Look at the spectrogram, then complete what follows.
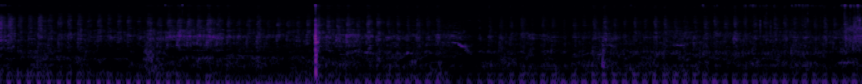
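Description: An engine idling steadily nearby, with an even, rapid thudding of about nine beats a second. There is a single sharp click about three seconds in.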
